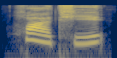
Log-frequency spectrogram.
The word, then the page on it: 话题: huà tí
